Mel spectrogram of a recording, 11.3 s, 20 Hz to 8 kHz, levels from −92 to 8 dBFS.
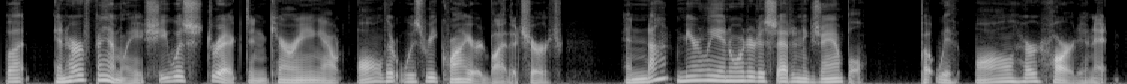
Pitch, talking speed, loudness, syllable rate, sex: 120 Hz, 170 wpm, -21 LUFS, 4.6 syllables/s, male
